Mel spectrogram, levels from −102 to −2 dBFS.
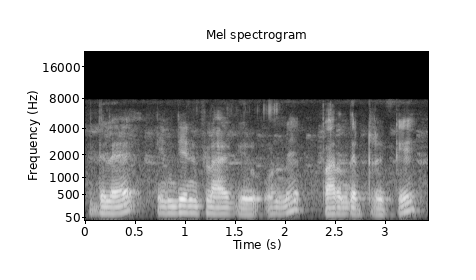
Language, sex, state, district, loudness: Tamil, male, Tamil Nadu, Nilgiris, -20 LUFS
